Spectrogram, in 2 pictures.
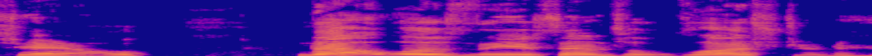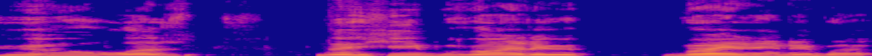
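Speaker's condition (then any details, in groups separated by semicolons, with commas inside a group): Cerebral palsy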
